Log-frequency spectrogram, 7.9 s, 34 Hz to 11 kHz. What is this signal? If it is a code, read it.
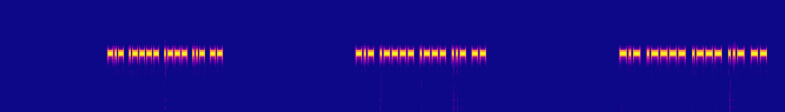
Morse code, heard as a keyed tone, about 56 wpm, 700 Hz. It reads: K1JUM K1JUM K1JUM
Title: Speed Racing - USA 1x3 Call Signs 45wpm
